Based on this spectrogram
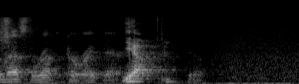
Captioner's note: voiceover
